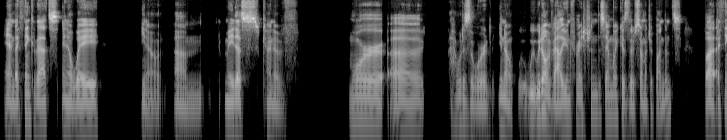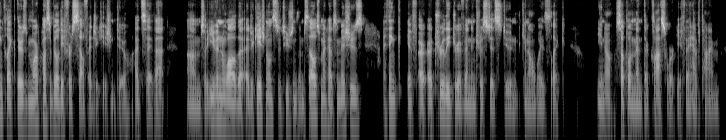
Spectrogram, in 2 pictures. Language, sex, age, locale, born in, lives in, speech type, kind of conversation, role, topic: English, male, 20-24, en-US, United States, United States, conversation, unstructured, none, What role does innovation play in education today?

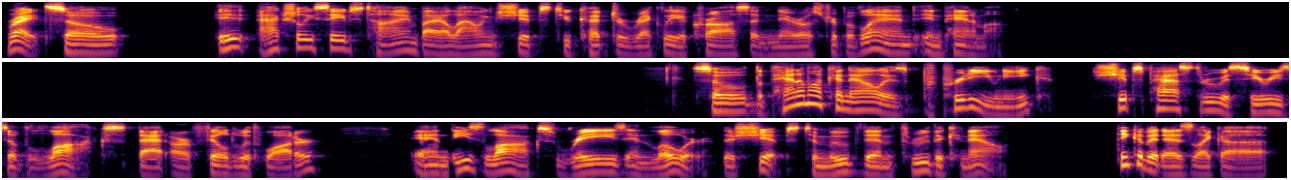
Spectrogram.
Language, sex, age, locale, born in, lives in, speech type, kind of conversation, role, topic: English, male, 35-39, en-US, United States, United States, read, expert-assistant, expert, What is the largest man-made canal in the world?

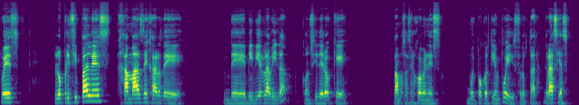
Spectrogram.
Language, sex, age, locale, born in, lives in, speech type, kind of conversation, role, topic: Spanish, male, 30-34, es-MX, Mexico, Mexico, conversation, podcast, guest, ¿Cómo equilibras el salario y el sentido en tu trabajo?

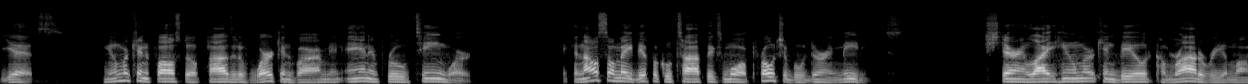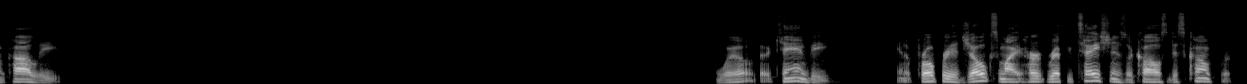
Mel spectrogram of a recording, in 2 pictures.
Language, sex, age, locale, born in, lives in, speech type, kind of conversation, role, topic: English, male, 35-39, en-US, United States, United States, read, expert-assistant, expert, What is the role of humor in social interactions?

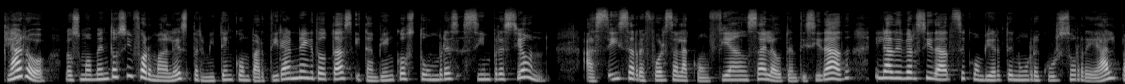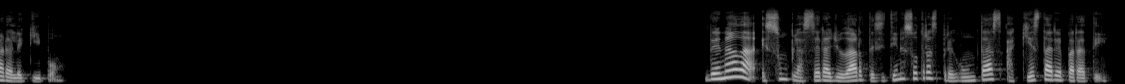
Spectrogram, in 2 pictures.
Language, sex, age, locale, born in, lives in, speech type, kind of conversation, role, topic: Spanish, female, 30-34, es-AR, Argentina, Netherlands, read, expert-assistant, expert, ¿Cómo puedo usar lo que enseña la antropología para comunicarme mejor con personas diferentes a mí?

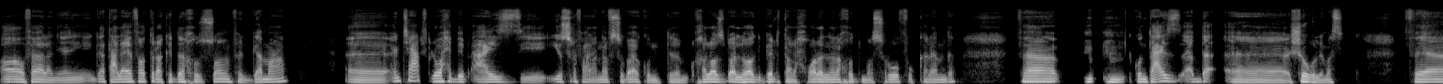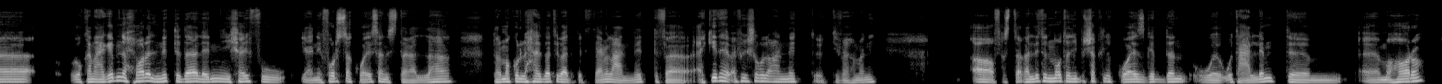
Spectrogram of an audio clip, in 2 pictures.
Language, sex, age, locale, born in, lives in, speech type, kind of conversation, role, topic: Arabic, male, 20-24, ar-EG, Egypt, Egypt, conversation, podcast, guest, هل جرّبت تتعلّم من على الإنترنت؟ إيه كانت تجربتك؟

